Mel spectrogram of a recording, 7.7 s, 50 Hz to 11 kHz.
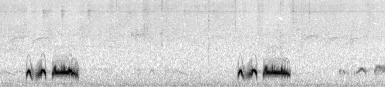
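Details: Spotted dove, the 'kuk 3' style, lured toward a trap cage. The same three-part phrase of two short, hollow coos and a long held coo comes twice, about four seconds apart. A faint soft note follows near the end.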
